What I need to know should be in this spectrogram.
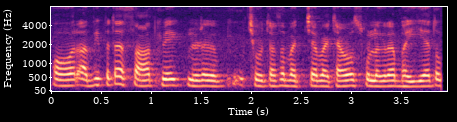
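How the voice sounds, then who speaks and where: A woman's voice: mid-range voice, little pitch movement, fairly quick, background noise. A young woman chatting casually to her viewers in a family home, explaining everything as she goes. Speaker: vlogger. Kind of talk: casual vlog narration.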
